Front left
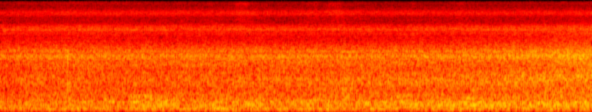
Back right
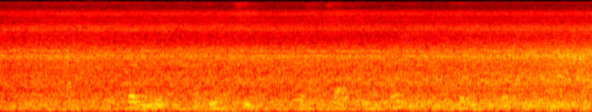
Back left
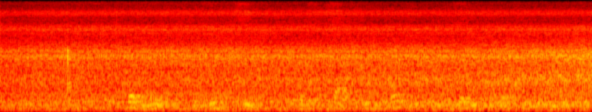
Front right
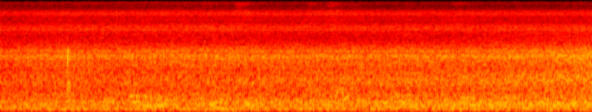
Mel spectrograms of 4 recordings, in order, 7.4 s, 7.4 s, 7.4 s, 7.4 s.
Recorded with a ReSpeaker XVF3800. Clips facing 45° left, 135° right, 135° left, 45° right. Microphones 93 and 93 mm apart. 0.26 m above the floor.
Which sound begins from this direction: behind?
A man speaking, at 1.6 s.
